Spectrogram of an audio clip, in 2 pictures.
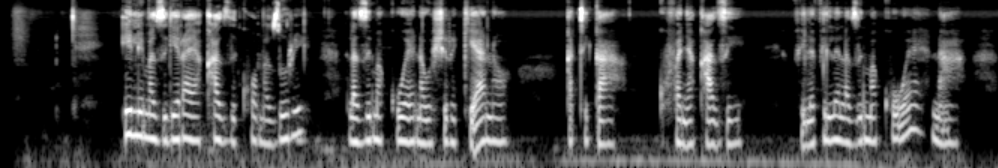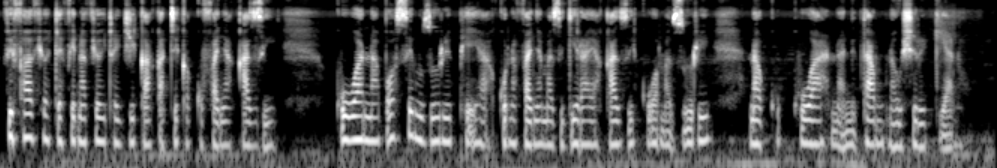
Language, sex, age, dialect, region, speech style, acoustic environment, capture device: Swahili, female, 25-34, Kenya - Mombasa, Kenya, relaxed, silence, mobile / Linux / Chrome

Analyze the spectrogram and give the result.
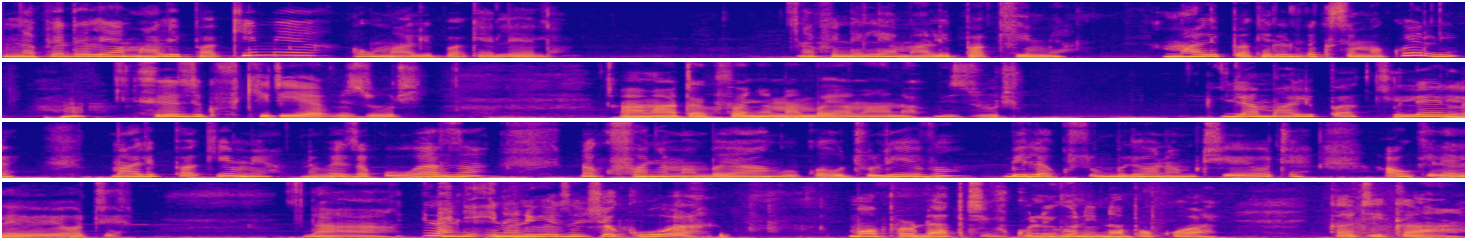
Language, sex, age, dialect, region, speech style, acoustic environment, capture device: Swahili, female, 18-24, Kenya - Nairobi Sheng-influenced, Kenya, relaxed, people talking; nature, mobile / Linux / Chrome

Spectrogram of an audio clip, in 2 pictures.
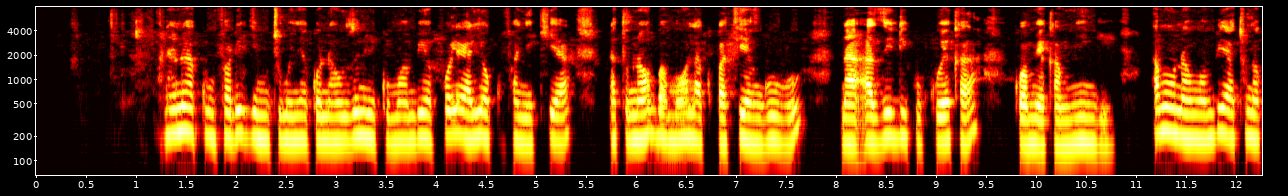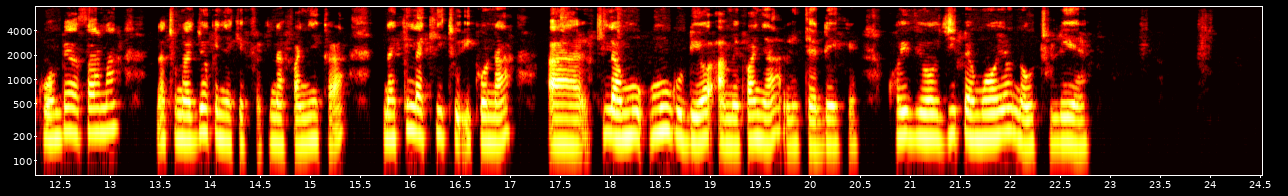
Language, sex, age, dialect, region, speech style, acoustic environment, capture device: Swahili, female, 35-44, Kenya - Nairobi Sheng-influenced, Kenya, tired, people talking; silence, mobile / Android / Chrome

